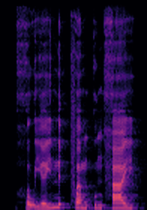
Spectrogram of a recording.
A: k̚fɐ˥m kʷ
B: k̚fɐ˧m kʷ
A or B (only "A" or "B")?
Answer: B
